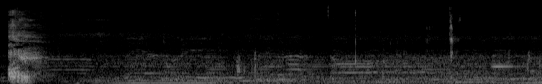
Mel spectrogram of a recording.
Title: Girl coughing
